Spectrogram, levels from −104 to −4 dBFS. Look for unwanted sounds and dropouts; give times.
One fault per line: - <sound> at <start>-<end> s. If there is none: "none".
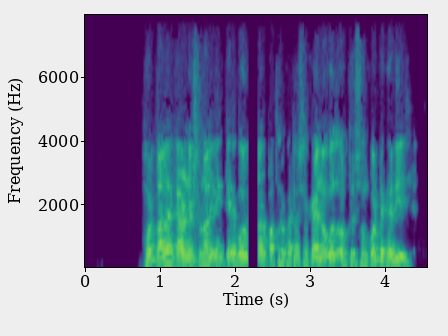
- dropout at 2.2-2.3 s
